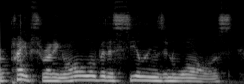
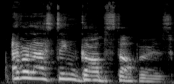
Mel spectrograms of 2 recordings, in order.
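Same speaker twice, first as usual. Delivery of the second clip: higher, louder proud announcement; proud cry; 4 semitones higher, 6 dB louder than usual. A narrator's reading. Wonka shows the children his sweets, proud cry. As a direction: show off his invention. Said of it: "cried Mister Wonka proudly".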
